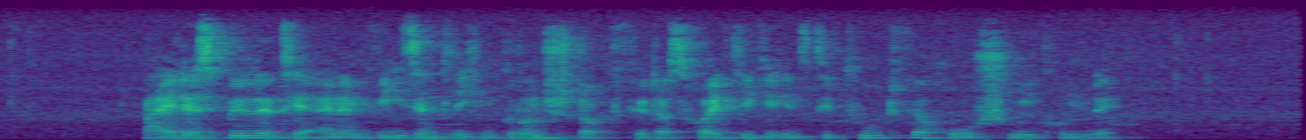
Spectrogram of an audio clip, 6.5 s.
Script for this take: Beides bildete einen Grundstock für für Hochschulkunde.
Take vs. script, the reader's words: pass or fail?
fail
